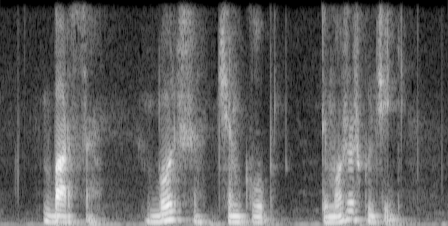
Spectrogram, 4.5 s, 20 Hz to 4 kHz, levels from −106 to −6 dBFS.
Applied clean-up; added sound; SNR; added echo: none; none; none; none.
